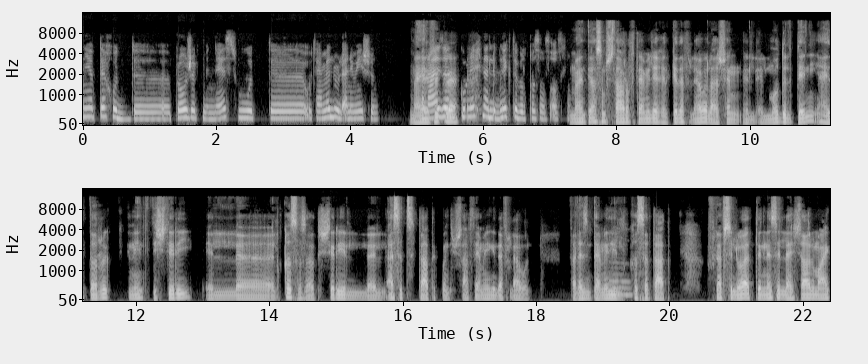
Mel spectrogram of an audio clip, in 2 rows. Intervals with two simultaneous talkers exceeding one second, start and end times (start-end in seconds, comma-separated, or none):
none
